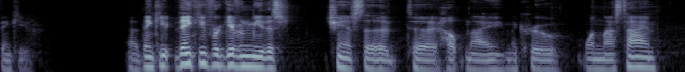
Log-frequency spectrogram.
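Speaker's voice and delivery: ordinary delivery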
